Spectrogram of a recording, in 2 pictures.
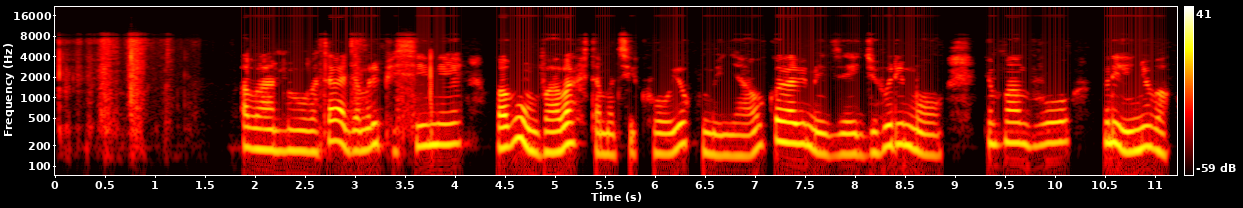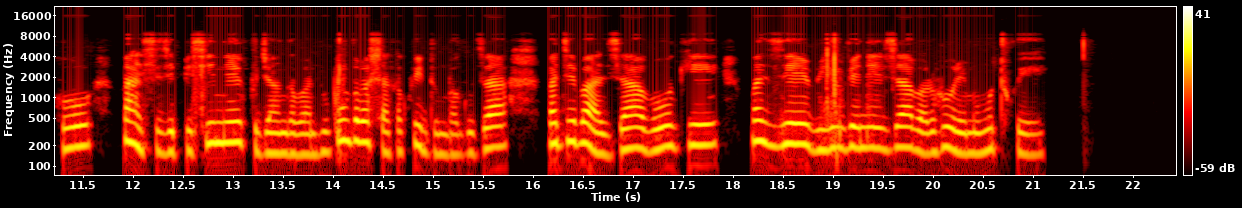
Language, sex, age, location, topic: Kinyarwanda, female, 18-24, Huye, finance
